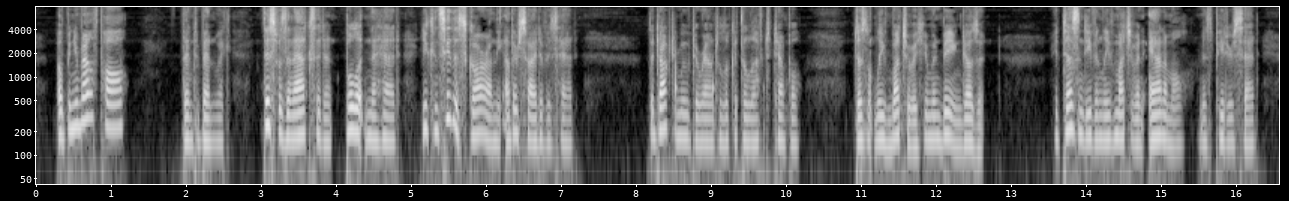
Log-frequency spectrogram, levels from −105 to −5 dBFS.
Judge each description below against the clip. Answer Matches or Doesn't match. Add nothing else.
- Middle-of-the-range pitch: Matches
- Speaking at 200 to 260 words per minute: Matches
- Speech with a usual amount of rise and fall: Matches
